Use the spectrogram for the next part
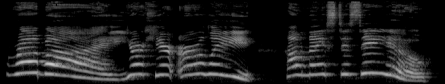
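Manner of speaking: high, drawn-out cry of welcome; delighted greeting. Acted. Baba Braina welcomes the supposed rabbi at her door, delighted greeting. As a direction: greet a guest in a high, singing voice.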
